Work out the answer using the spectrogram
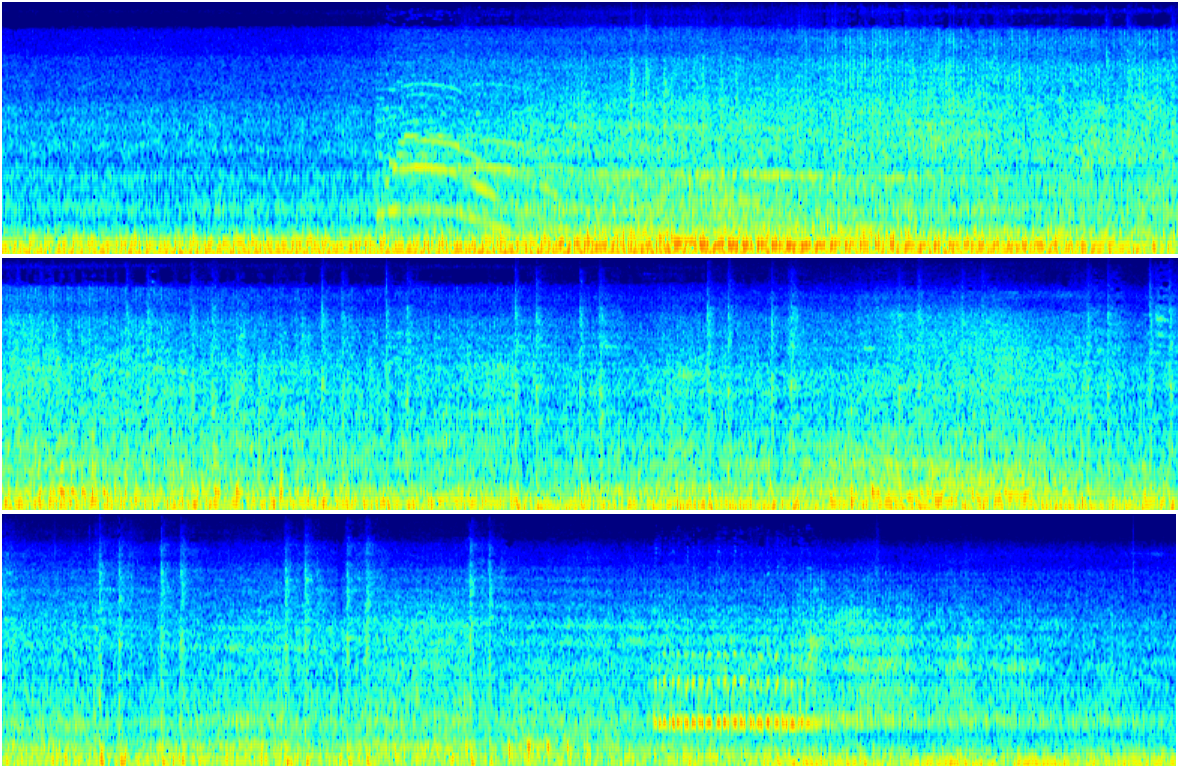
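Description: Dharmawangsa diesel-hauled passenger train passing close by: a steady low engine sound, then the carriages' wheels clicking over the rail joints. A train horn sounds once for about a second near the end.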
